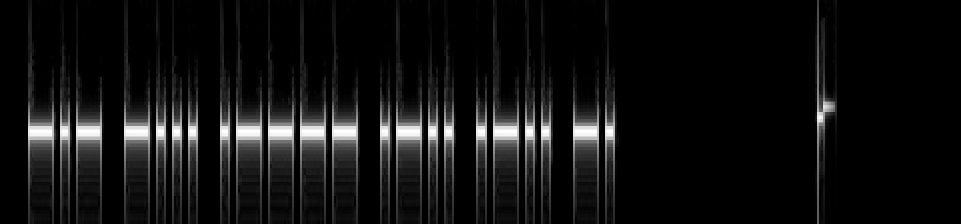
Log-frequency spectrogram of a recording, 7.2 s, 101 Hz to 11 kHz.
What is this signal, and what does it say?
Morse code, heard as a keyed tone, about 20 wpm, 700 Hz. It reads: KB1LLN
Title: USA Callsign DE Callsign - 6 Characters - 20wpm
